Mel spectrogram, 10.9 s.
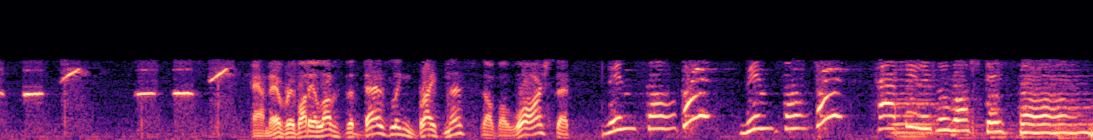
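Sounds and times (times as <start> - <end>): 
Bob White cheery whistle: 0.0 - 2.4
speech: 2.6 - 10.9.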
